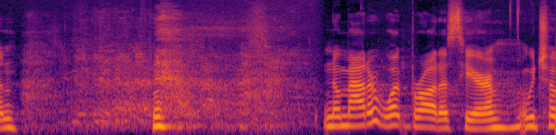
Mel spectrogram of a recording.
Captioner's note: audience laughs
